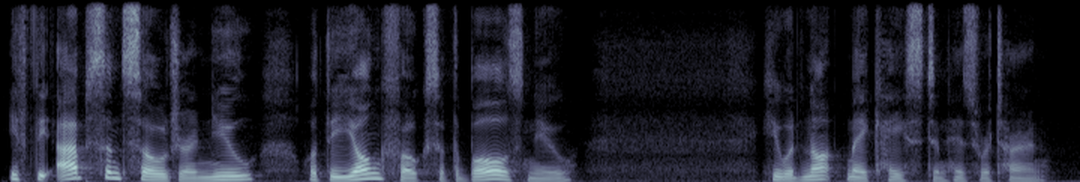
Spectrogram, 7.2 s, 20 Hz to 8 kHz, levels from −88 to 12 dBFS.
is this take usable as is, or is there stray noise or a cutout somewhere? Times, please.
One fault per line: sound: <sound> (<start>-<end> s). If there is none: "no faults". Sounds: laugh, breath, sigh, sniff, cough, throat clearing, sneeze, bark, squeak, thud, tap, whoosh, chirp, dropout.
no faults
